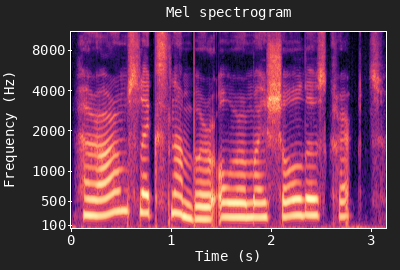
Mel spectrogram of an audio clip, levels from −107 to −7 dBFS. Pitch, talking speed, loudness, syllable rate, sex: 260 Hz, 150 wpm, -13 LUFS, 3.6 syllables/s, female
